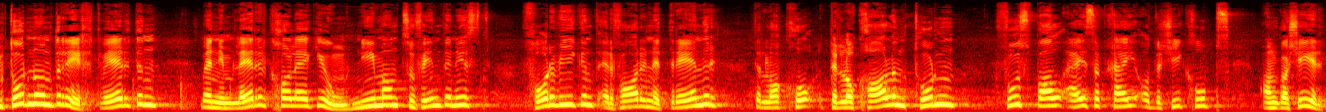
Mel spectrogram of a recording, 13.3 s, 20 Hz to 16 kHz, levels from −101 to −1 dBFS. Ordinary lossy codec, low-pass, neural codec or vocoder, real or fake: none; 14.4 kHz; none; real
